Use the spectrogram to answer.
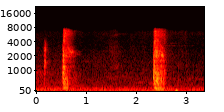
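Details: Sneezing in an infant girl: two small, sharp sneezes about two seconds apart with a faint breath between, in a quiet room.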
